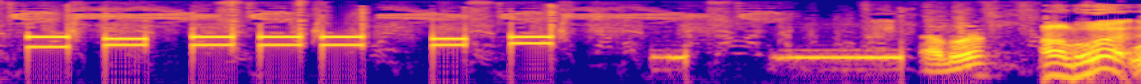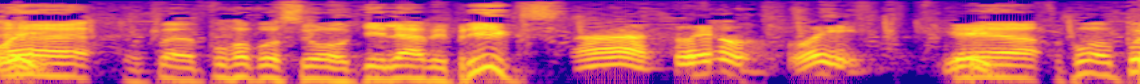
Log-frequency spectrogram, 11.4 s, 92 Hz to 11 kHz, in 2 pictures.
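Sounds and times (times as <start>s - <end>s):
touch-tone telephone keypad beeps as a phone number is dialed: 0.1s - 4.2s
speech: 4.6s - 11.3s.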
